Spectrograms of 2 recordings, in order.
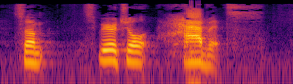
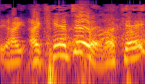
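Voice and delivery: laughing; 2 semitones higher, 9 dB louder than usual. Real, not acted. Laughs at failed prayer demo.

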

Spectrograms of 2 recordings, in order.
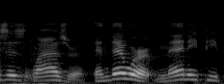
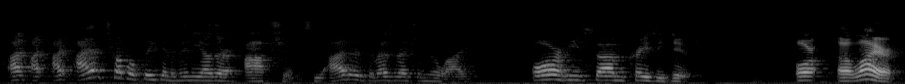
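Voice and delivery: normal talking voice

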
